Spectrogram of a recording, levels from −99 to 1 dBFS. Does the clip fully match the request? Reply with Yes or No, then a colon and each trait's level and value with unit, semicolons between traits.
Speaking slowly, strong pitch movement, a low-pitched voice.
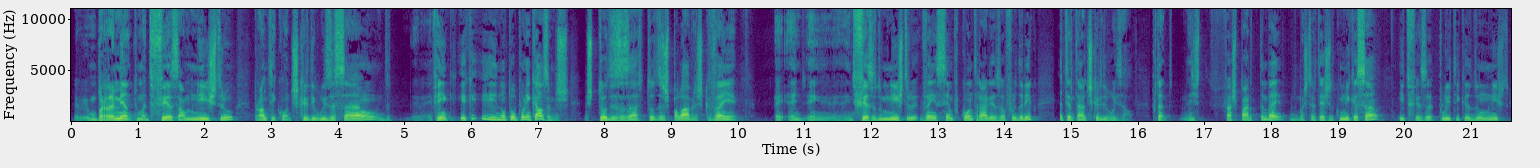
No: average, 165 wpm; wide, 5.8 semitones; low, 120 Hz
